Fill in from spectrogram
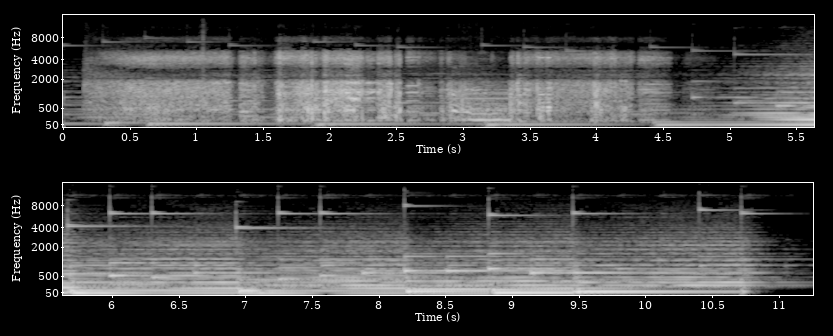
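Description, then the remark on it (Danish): Festive Christmas music plays steadily on a radio channel, opening with a dense, hissy full-band passage over bass notes, then settling into a melody with bright chiming bell tones and a stepping bass line. “siger faren og slår over på en anden kanal, som spiller julemusik.”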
